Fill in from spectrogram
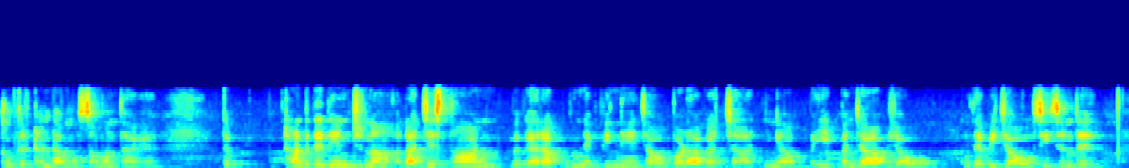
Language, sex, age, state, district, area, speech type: Dogri, female, 30-45, Jammu and Kashmir, Reasi, rural, spontaneous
